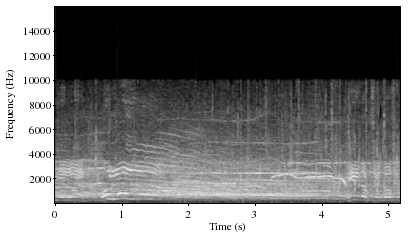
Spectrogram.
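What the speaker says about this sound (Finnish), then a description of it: "Yksi hurraa huuto koko jengille." A big crowd at a boxing match's closing ceremony in Seinäjoki roars a loud hurrah cheer, sustained shouting and whooping from many voices all at once.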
